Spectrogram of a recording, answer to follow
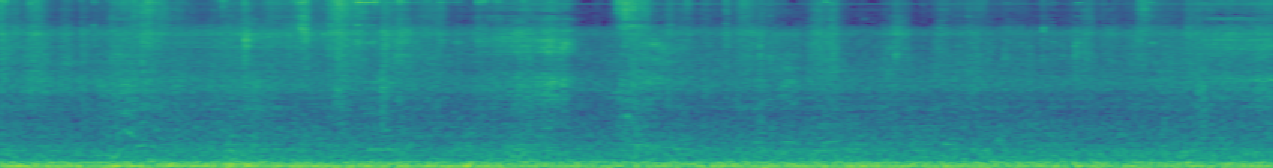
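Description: Passenger train running slowly: a steady low rumble heard from inside the carriage.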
